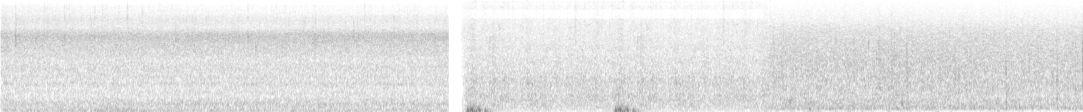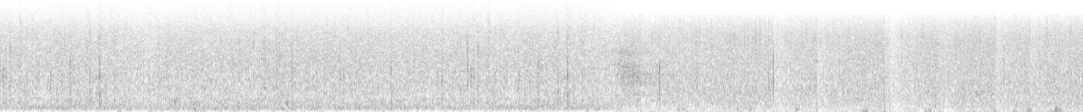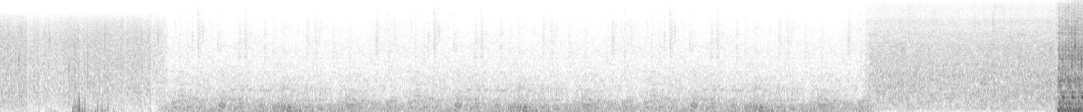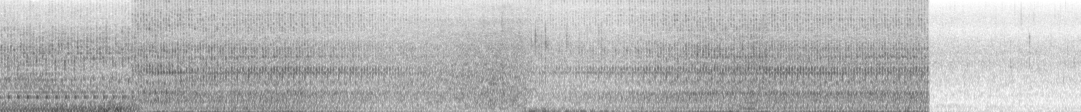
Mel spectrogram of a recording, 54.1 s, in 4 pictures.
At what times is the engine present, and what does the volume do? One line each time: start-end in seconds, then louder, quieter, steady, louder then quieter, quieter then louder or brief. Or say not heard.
40.2-52.2 quieter then louder.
